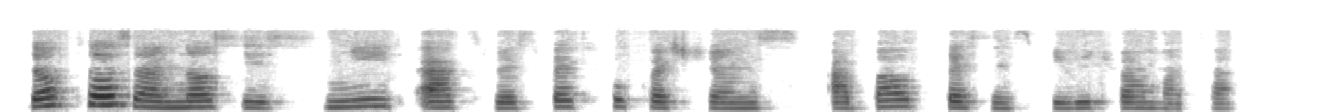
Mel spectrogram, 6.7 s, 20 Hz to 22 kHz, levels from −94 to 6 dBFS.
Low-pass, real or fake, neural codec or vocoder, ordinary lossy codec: 7.2 kHz; real; none; none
